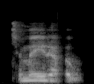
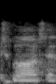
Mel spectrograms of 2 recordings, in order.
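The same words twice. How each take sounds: First: It is said the way Americans say it. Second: It is said in a non-American, British way.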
